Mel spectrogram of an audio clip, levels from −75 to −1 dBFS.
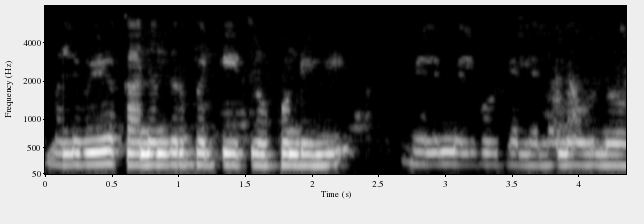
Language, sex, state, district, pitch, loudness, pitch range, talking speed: Kannada, female, Karnataka, Dharwad, 200 Hz, -15 LUFS, 195-210 Hz, 150 wpm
